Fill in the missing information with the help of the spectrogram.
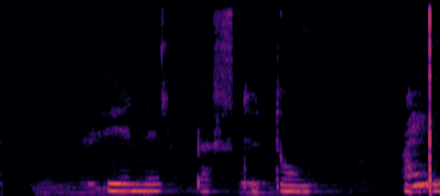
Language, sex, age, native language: Icelandic, female, 7, Icelandic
